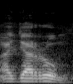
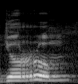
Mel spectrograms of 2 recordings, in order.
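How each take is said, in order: First: The word starts with a vowel sound. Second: The word starts with a consonant sound.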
